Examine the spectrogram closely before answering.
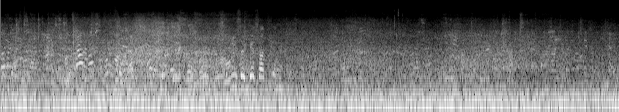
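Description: Many people chatter nearby outdoors.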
